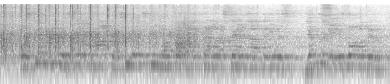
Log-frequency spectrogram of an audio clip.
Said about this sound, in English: And can we just get a big round of applause one more time? Yeah! Woo!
